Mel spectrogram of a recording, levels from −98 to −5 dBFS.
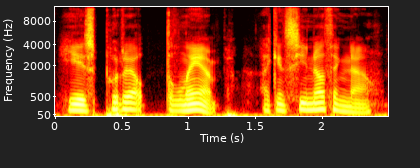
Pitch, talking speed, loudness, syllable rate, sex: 140 Hz, 265 wpm, -18 LUFS, 5.9 syllables/s, male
